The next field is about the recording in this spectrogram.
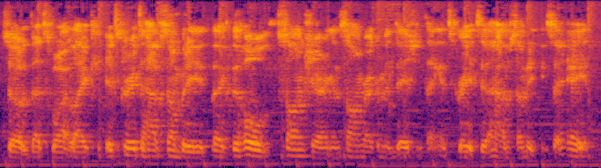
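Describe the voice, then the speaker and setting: A man speaking as an interview guest in casual chat, haltingly rephrasing as he tells his own story. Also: on the low side, flat delivery. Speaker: podcast guest, guitarist. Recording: roomy, distant mic, faint music.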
